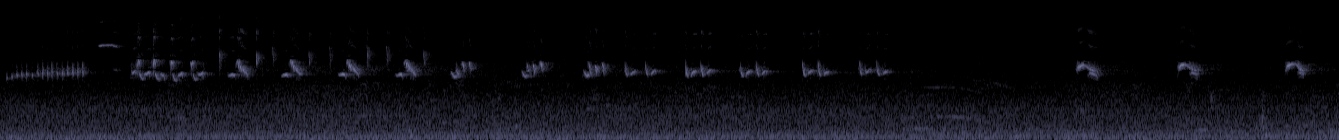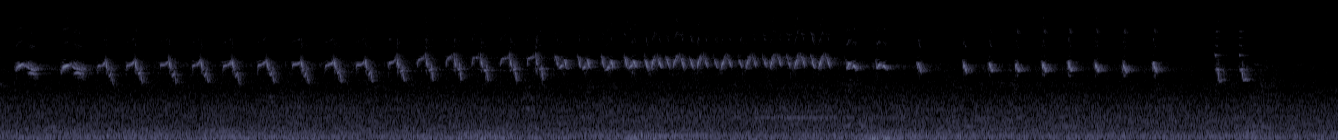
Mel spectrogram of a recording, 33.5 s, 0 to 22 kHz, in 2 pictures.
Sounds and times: bird 0:00.1 - 0:11.9
bird 0:14.7 - 0:15.2
bird 0:16.0 - 0:32.6

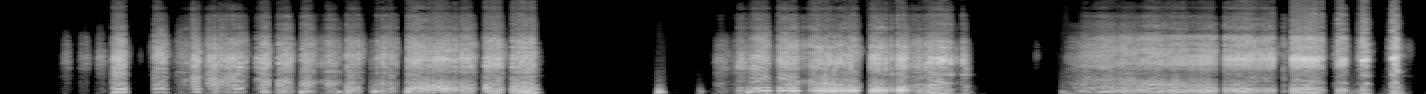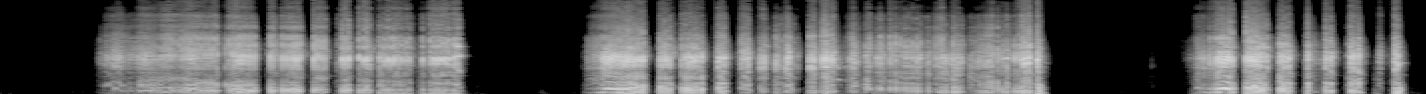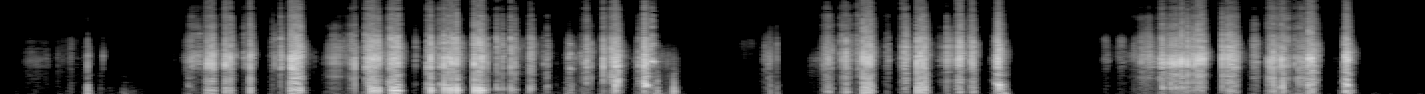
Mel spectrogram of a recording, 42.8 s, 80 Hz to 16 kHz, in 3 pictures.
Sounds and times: cartoon stretching sound I made with a balloon 0:00.8 - 0:05.4
cartoon stretching sound I made with a balloon 0:07.2 - 0:09.7
cartoon stretching sound I made with a balloon 0:10.6 - 0:14.0
cartoon stretching sound I made with a balloon 0:15.3 - 0:18.9
cartoon stretching sound I made with a balloon 0:20.1 - 0:24.7
cartoon stretching sound I made with a balloon 0:26.2 - 0:28.3
cartoon stretching sound I made with a balloon 0:30.4 - 0:35.3
cartoon stretching sound I made with a balloon 0:36.7 - 0:38.6
cartoon stretching sound I made with a balloon 0:39.8 - 0:42.1

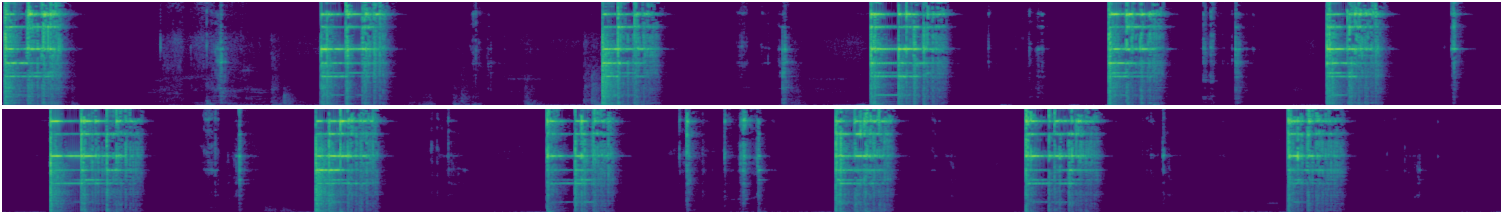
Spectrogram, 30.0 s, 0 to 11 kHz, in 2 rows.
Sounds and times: Wrench drops on tile 0:00.0 - 0:00.8
Wrench drops on tile 0:03.2 - 0:04.7
Wrench drops on tile 0:05.8 - 0:06.7
Wrench drops on tile 0:25.3 - 0:26.0
Wrench drops on tile 0:27.8 - 0:28.5

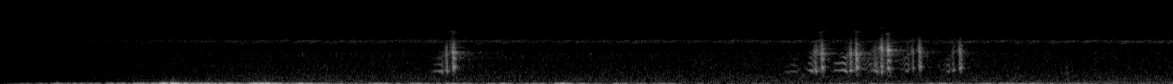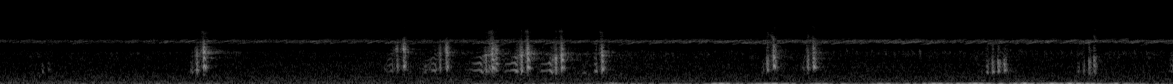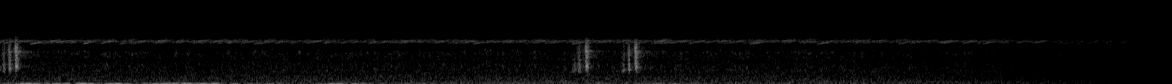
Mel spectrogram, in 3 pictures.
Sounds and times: Wood Frog(s) (Rana sylvatica) calling 0:04.2 - 0:06.5
Wood Frog(s) (Rana sylvatica) calling 0:07.3 - 0:35.1

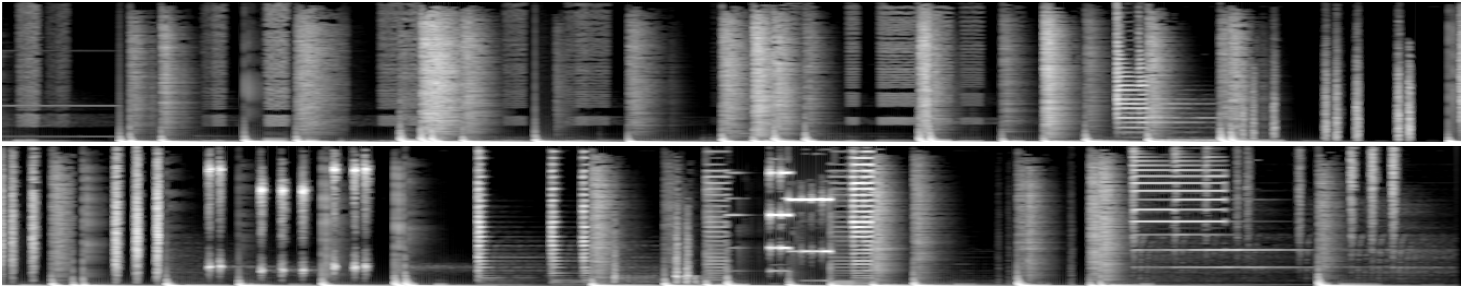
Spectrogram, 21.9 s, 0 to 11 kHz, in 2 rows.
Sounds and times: synthesizer 0:12.5 - 0:21.8

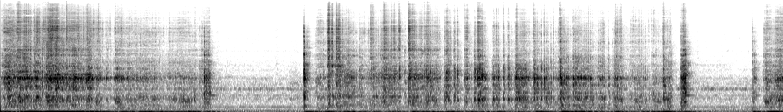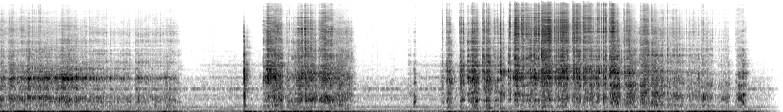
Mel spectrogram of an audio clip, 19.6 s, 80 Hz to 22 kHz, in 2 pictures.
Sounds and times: Fingernails on chalkboard 0:03.8 - 0:08.7
Fingernails on chalkboard 0:09.4 - 0:12.1
Fingernails on chalkboard 0:12.8 - 0:14.3
Fingernails on chalkboard 0:14.9 - 0:19.2

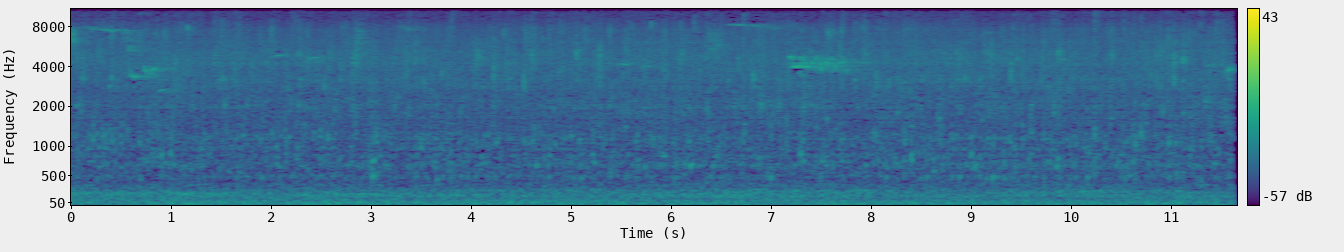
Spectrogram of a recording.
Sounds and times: bird song 0:00.0 - 0:01.2
stream 0:00.0 - 0:11.6
bird song 0:05.4 - 0:08.0

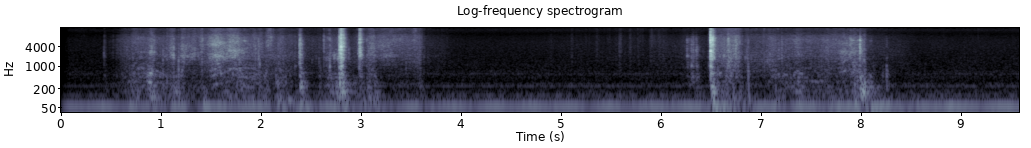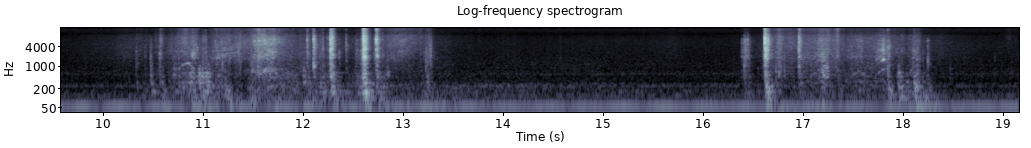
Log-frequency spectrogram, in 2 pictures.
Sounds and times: Seat belt being buckled and unbuckled 0:00.4 - 0:03.7
Seat belt being buckled and unbuckled 0:05.6 - 0:08.4
Seat belt being buckled and unbuckled 0:10.3 - 0:13.4
Seat belt being buckled and unbuckled 0:16.4 - 0:18.4

